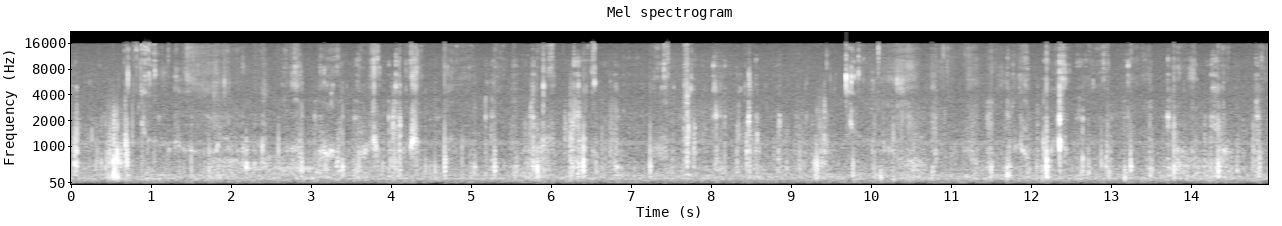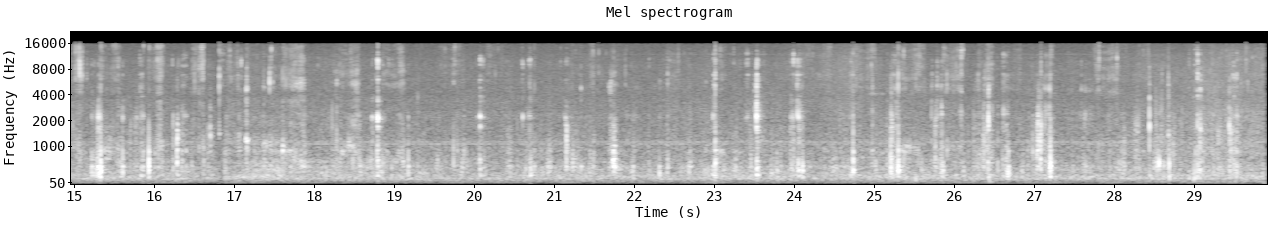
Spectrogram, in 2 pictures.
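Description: Bites and chewing of a soft chocolate-chip scone, with small crunches from its baked crust and wet mouth sounds, coming irregularly throughout.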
